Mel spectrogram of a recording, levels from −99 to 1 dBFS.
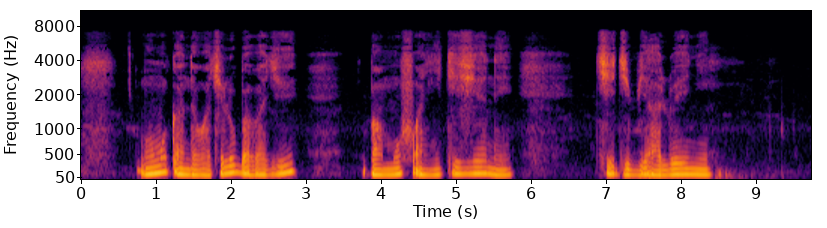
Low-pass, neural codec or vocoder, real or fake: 7.2 kHz; none; real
